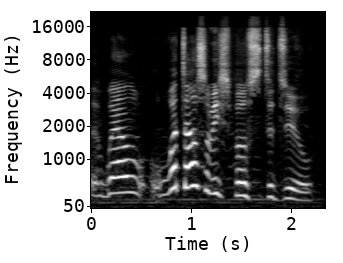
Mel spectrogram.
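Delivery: ordinary talk, nothing marked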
